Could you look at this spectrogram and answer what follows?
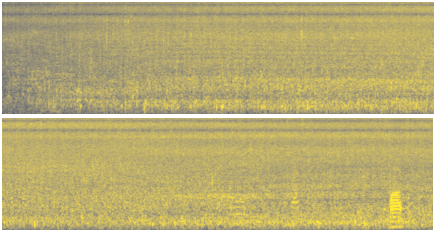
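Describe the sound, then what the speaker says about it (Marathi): Steady rushing water, turned on at a rural agro-tourism centre, runs continuously at an even level, a broad hiss with a faint low rumble underneath. "हे पाणी तुम्ही आता चालू केलं दाखवण्यासाठी."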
